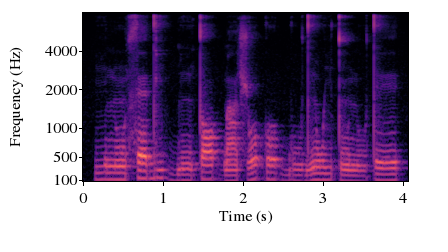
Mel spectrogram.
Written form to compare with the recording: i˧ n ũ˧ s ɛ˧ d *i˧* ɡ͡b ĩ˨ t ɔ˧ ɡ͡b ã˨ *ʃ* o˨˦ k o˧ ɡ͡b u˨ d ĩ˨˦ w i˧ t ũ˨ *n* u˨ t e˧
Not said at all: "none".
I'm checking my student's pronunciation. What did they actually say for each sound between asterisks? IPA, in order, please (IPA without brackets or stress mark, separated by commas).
i˧, ʃ, n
